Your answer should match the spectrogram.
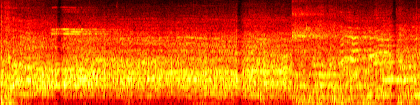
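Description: Game sound in a school gymnasium during a basketball game: a steady din of crowd voices with a basketball bouncing on the hardwood court and a few sharp knocks.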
